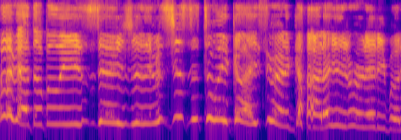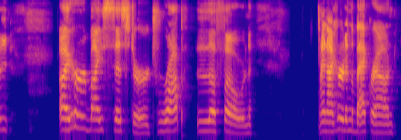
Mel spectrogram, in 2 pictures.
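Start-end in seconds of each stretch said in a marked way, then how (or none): 0.0-8.2 put-on very high, tearful, sobbing voice. Speaker reenacts calling their sister from the police station: retelling own crying. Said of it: "I started crying even more".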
